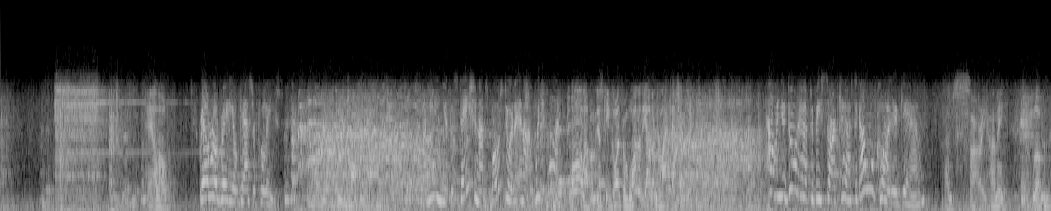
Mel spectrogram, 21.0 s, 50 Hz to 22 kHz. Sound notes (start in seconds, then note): 1.0 telephone ringing; 5.8 audience snickering; 16.1 audience laughing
